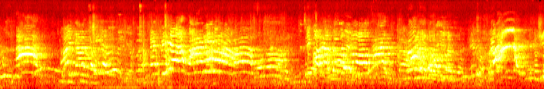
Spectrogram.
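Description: A crowd of children shouting and calling out all at once in a dense, high-pitched din, dipping briefly about six seconds in.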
